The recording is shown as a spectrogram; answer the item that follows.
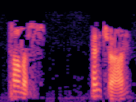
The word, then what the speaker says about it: Pynchon: So Thomas Pynchon, did I say that right? – Yes, yes. – P-Y-N-C-H-O-N? – Yes.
